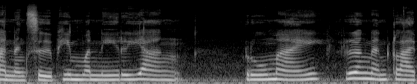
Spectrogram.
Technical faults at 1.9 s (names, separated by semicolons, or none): none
